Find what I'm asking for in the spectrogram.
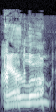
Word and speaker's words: heirloom: So what a great use of that family heirloom. I'm sorry, that's a silent H. That's heirloom.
